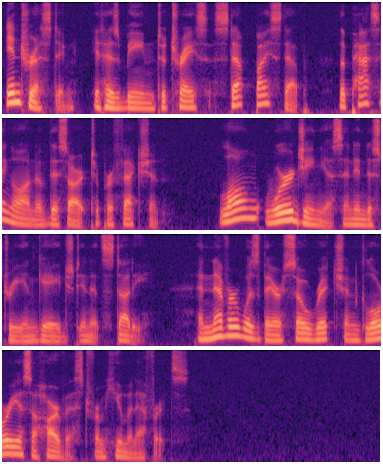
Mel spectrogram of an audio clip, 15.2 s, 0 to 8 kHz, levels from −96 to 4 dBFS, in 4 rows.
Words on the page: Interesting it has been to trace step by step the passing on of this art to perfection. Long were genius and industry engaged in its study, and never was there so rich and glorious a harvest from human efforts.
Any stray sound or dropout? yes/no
no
